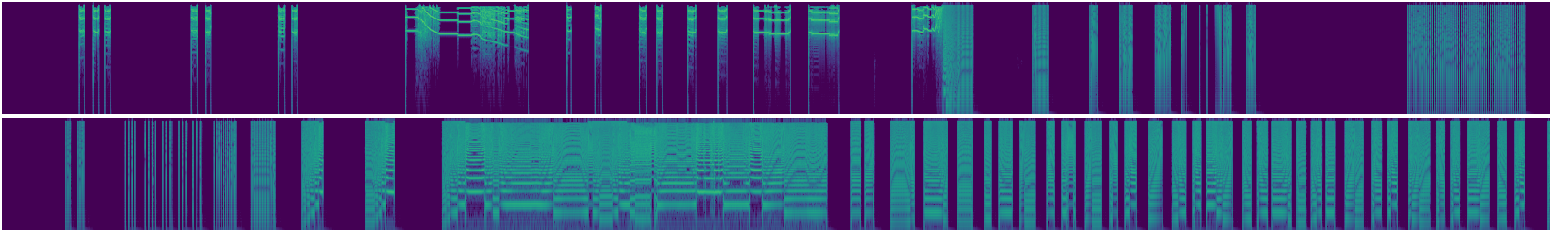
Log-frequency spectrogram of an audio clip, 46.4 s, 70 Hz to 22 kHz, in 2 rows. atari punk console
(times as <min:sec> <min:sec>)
0:25.1 0:28.1, 0:28.7 0:29.2, 0:29.8 0:46.4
